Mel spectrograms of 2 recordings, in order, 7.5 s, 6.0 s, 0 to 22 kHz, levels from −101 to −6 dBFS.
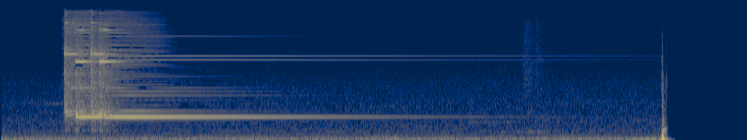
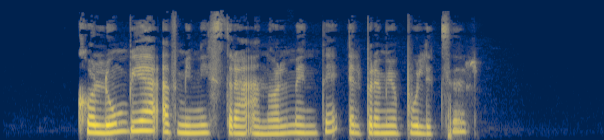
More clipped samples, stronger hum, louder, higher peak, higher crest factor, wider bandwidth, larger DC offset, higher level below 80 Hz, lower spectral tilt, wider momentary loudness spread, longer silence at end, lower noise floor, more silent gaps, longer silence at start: neither; neither; second, -37 LUFS vs -19 LUFS; second, -18 dBFS vs -2 dBFS; first, 24 dB vs 18 dB; about the same, 16 kHz vs 15.5 kHz; neither; first, -52 dBFS vs -62 dBFS; second, -2.5 dB/octave vs -5.5 dB/octave; first, 26 LU vs 12 LU; second, 0.8 s vs 1.3 s; second, -62 dBFS vs -88 dBFS; neither; second, 0.05 s vs 0.8 s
